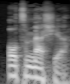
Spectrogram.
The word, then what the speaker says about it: Ultimecia: That's how I pronounce it. I've heard some people say Ultimecia, Ultimecia, depending on how you, but whatever, Ultimecia. I don't know. But yeah, fair enough. We can each pronounce it our own way.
